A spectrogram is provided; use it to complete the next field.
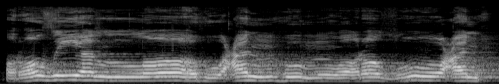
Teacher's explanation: اور اللہ کے لام کو پر پڑھیں گے، کھڑا زبر ہے ایک الف کے برابر کھینچیں گے. عن کے نون میں اظہار حقیقی ہو رہا ہے، اسے جلد پڑھنا ہے. میم میں اظہار شفوی ہو رہا ہے، اسے بھی جلد پڑھنا ہے.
